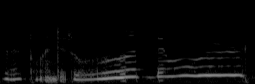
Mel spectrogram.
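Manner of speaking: soft ASMR whisper. Real, not acted. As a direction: whisper it close to the mic. Whispering while coloring.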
